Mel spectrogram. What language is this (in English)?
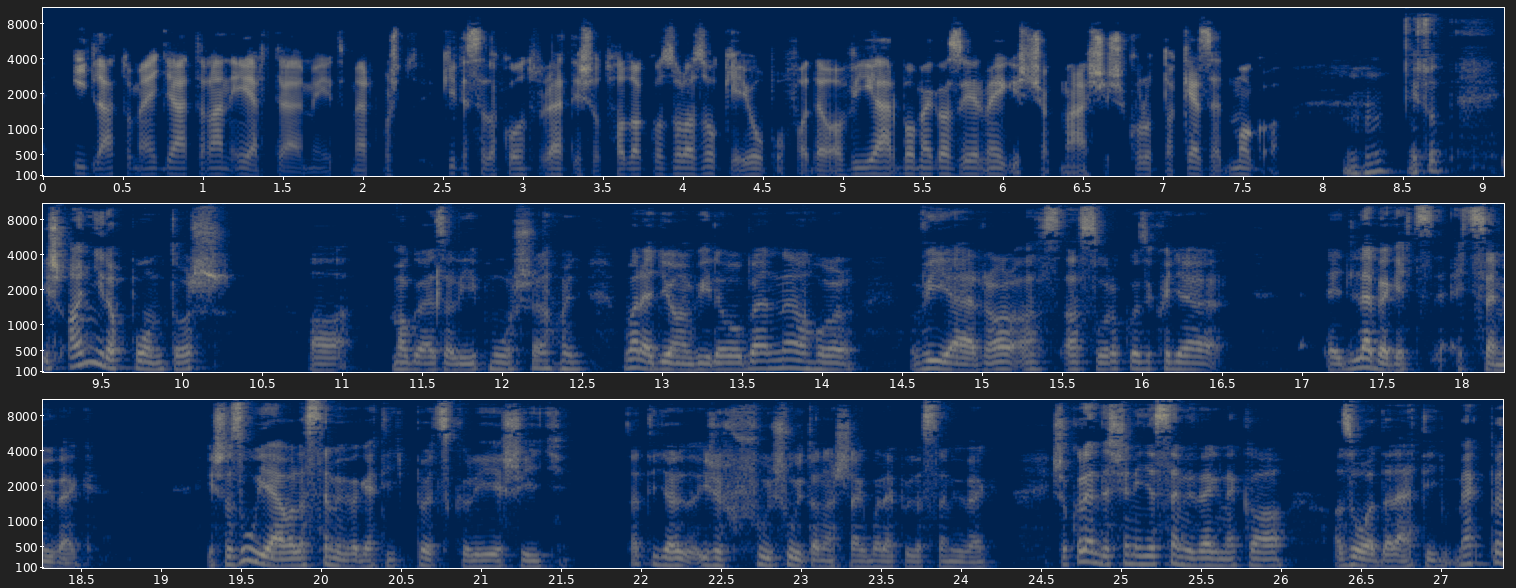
Hungarian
